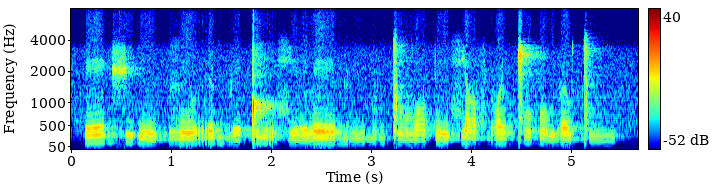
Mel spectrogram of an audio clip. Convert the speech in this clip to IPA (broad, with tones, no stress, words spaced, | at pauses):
eː˦ɡʃi˦ɠĩ˨ | ɮẽ˨u̯rø˦ɡbe˨ǃi˦r ɕɪː˨leː˦ biː˨bə˦ɡ ǀĩ˨ðˤœ˨tĩ˨ ɕeː˦sˤɡø˦lǁĩ˦sˤœ̃˨ bœ˦u̯ǀiː˨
